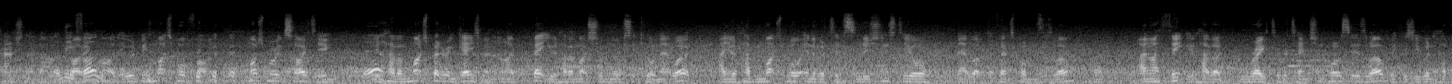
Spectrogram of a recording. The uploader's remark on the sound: Infosecurity Europe 2023, London, England. Live on-location from Infosecurity Europe 2023.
